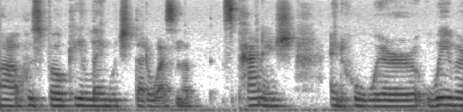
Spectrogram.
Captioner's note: none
